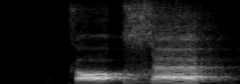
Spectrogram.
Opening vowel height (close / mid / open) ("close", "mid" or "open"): open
